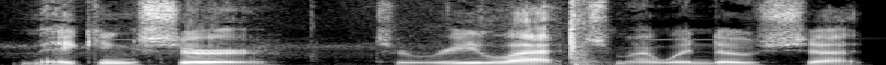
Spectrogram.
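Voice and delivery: ordinary delivery, nothing marked

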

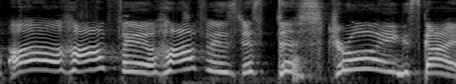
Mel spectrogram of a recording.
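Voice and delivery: high, hyped commentator cry; mock hyped announcer; excited judges. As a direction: egg the fight on like a judge. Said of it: "They're like".

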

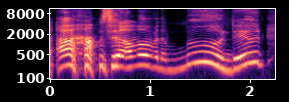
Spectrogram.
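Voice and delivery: high-pitched, giddy elation; over the moon. Retold or imitated. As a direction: retell it elated, voice soaring high.

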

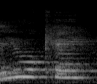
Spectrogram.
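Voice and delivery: a light touch of a gentle rabbit; kind rabbit. Acted. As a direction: ask it like a kindly bunny. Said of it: "he's saying".

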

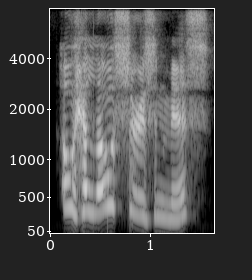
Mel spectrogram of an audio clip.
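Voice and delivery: very high, loud squeak; a tiny house-elf squeaking a greeting; squeaky elf. A narrator's reading. Elf greeting the children in a high squeak. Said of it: "squeaked the first elf".

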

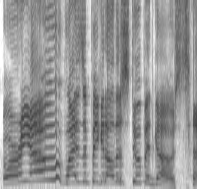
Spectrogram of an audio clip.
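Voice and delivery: high frustrated yell; exasperated cry. Real, not acted. Wheel lands on unwanted ghost.

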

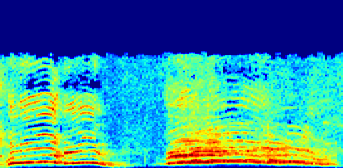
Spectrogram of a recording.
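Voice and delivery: put-on very high, drawn-out girly woo-hoo; captain's daughter. Shown as a demonstration. Leader shows the captain's daughter, high woo-hoo. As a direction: squeal it in a high falsetto. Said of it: "The captain's daughter does a little leg bob".

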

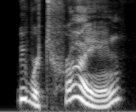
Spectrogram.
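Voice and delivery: high, pleading little explanation; humble subject; humble excuse. A narrator's reading. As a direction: offer a meek excuse, pitched high. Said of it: "said Two very humbly".

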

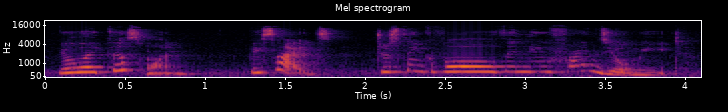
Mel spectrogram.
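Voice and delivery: high, upbeat coaxing; encouraging parent. A narrator's reading. Father coaxing daughter about new school, high and encouraging. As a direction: lift the pitch and sell the good news.

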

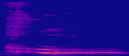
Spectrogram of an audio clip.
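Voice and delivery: high drawn-out "ooh" of a gasp; excited gasp. Pretend. Nana reacting to a child's third day at school, excited gasp.

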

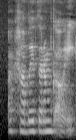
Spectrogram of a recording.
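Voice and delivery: ordinary talk

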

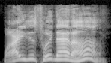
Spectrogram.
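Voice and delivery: very high put-on bumpkin voice; Gomer Pyle. Co-host mocking the actor's put-on voice, high goofy impression. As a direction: pitch it way up in a comic yokel impression. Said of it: "that's Gomer's voice, too. So it's like".

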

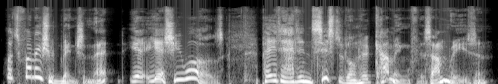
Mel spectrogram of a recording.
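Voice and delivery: high, innocent British reply; genteel upper-class British, unsuspecting. A narrator's reading. Bernard answers Ferret innocently, upper-class British. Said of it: "his thoroughly upper-class British voice".

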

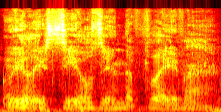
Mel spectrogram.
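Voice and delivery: slow, lightly voiced low Batman; Batman impression. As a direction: drag out the punchline as Batman. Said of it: "College Humor Batman".

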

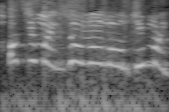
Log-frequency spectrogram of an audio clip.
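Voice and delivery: pleading. Real, not acted. Begging teammate not to.

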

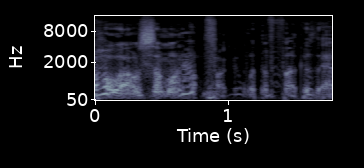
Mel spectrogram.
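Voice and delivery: whispered gamer panic; mock whisper. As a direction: hiss it under breath. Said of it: "playing video games".

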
